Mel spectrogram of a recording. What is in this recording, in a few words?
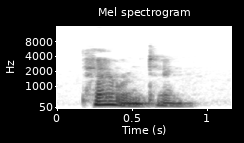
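"parenting", British English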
